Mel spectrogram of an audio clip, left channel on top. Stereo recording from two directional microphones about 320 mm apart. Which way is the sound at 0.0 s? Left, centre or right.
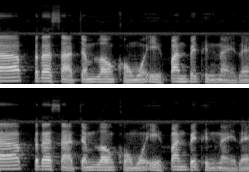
Centre.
